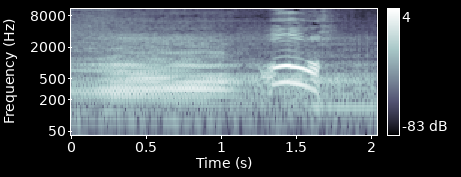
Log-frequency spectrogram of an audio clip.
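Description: A Ford Mustang Boss 302 with a V8 engine idles with a deep, steady rumble, then gives one sharp, loud rev that rises and falls as it pulls away.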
